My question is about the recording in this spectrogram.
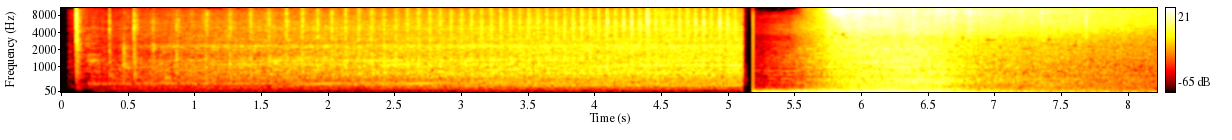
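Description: Logo-intro sound effects: rapid, even film-projector-style clicking with a tone under it, growing louder for about five seconds. It cuts off abruptly, and a loud, deep boom follows and slowly fades.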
